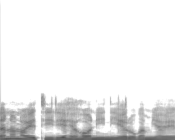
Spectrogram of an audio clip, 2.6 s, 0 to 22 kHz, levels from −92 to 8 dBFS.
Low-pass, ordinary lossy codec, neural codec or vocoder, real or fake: 7.2 kHz; none; codec, 16 kHz, 16 kbps, FreqCodec, larger model; fake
